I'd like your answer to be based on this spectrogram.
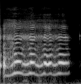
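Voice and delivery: very high-pitched imitated cackle; mock laugh. Girl laughs at his approach, high mocking laugh.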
